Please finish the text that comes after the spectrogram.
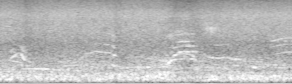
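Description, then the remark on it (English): A waterfall pours steadily, heard from behind it on a ride boat at the Magic Kingdom: a dense, hissing roar of falling water that stays loud and constant throughout, with faint voices barely audible beneath it. “This right here is the eighth wonder of the world. It is the backside of water.”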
